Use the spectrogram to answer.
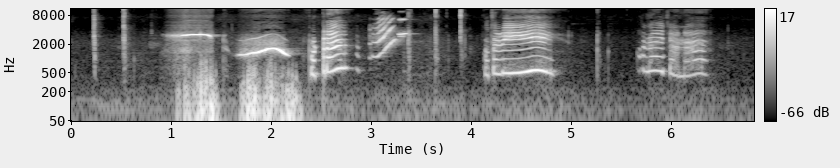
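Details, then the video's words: Green parrot in India, said to talk Hindi phrases such as mithu, mixes a high whistle and a falling whistle with quick rising chirps and nasal, speech-like wavering syllables, each separated by short pauses. "India Parrots sounds green parrots talking miya Mithu Hindi"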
